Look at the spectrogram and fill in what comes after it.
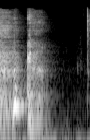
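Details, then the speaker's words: An adult woman with bronchitis gives two quick, harsh cough bursts that fade into quiet room sound; cough. "donc par avance excusez moi si je parle un peu comme un canard si je tousse si par moments je reprends beaucoup ma respiration"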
